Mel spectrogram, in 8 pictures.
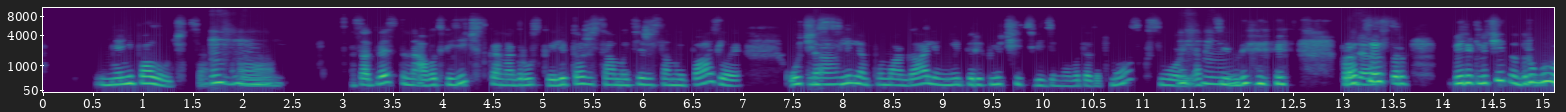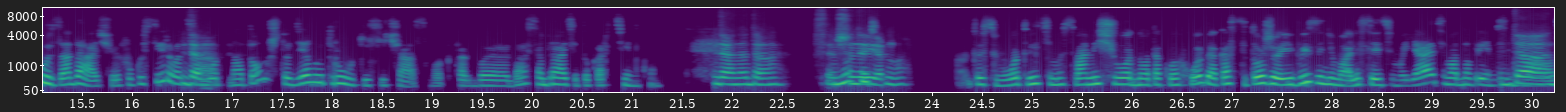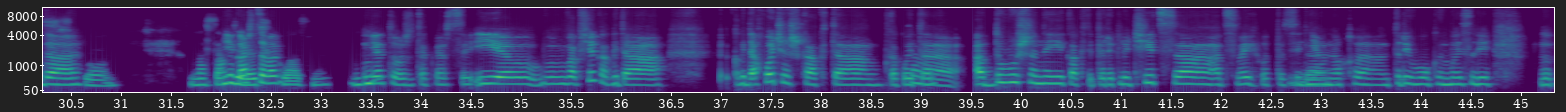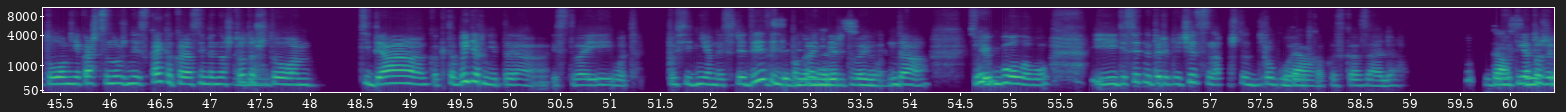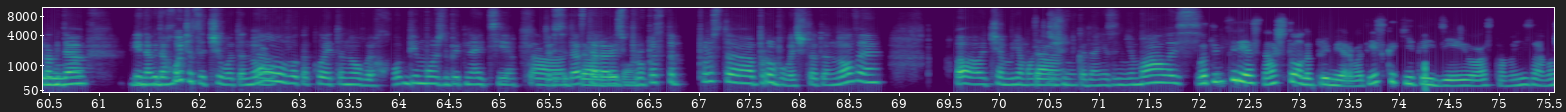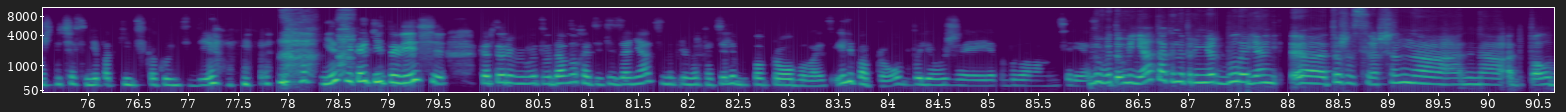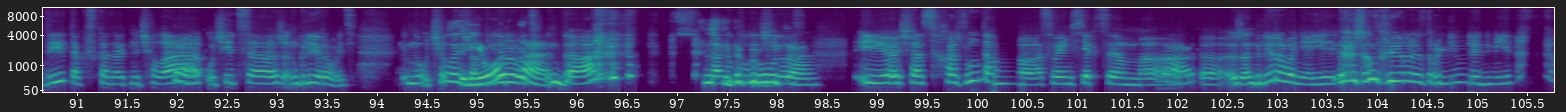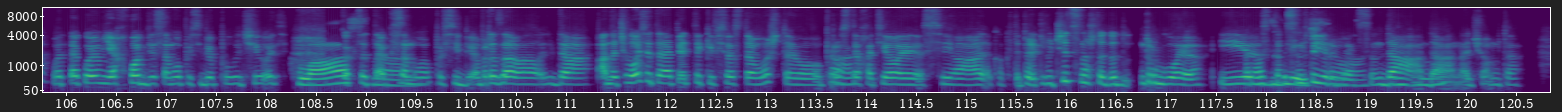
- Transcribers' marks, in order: tapping; chuckle; chuckle; laugh; surprised: "Серьезно?"; laugh; laughing while speaking: "жонглирую"; other background noise
- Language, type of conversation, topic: Russian, unstructured, Как хобби помогает тебе справляться со стрессом?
